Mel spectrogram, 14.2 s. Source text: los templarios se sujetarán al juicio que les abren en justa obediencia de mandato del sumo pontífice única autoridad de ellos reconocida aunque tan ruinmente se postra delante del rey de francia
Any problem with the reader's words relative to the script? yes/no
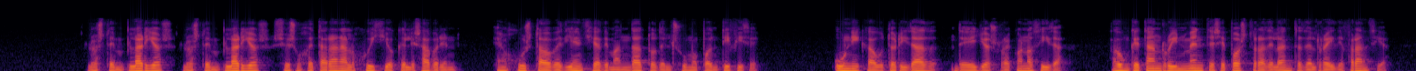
yes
